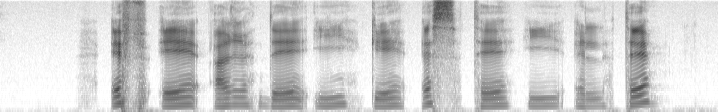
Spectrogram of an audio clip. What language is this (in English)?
Norwegian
